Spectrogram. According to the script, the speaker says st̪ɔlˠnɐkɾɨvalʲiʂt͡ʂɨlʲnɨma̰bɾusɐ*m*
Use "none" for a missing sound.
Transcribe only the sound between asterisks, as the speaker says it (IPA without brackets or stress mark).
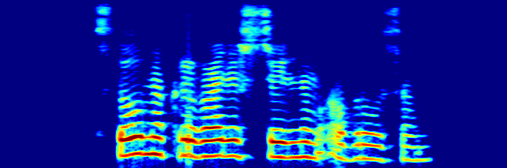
m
